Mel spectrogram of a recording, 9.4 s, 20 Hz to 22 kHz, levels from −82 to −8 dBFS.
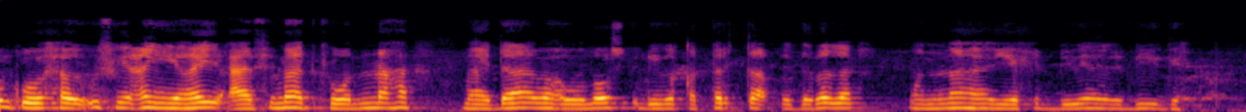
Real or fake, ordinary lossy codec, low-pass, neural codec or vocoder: fake; MP3, 48 kbps; 14.4 kHz; codec, 32 kHz, 1.9 kbps, SNAC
